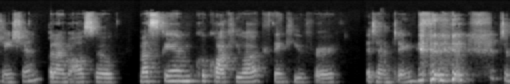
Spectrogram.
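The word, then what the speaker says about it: Kwakwaka'wakw: And I'm from the Squamish Nation, but I'm also Musqueam Kukwakiwak. Thank you for attempting to pronounce that. Kukwakiwak.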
